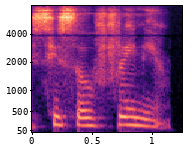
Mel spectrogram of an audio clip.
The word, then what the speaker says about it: schizophrenia: Jadi membacanya C meskipun di situ ada C ya, jadi bukan ski tapi C, schizophrenia.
